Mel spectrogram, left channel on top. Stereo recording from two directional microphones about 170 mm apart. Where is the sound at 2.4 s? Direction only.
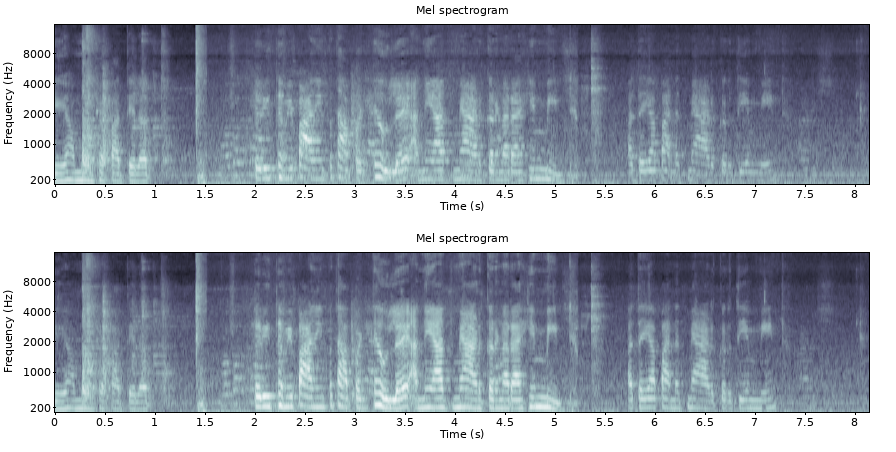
65° right (ahead or behind).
